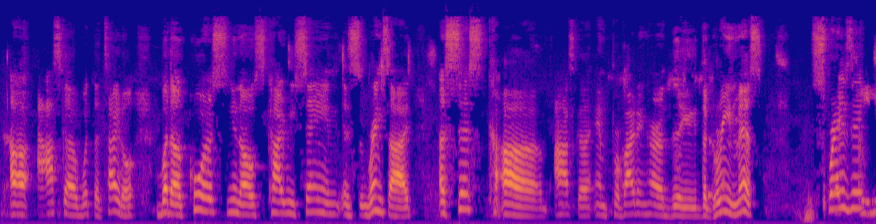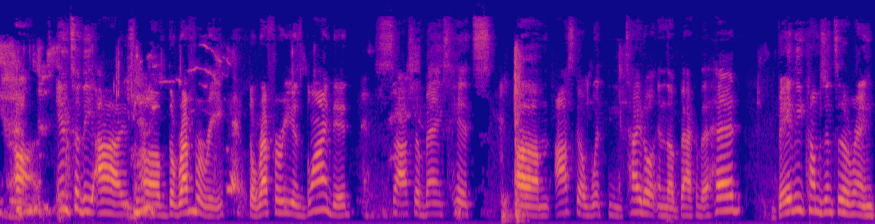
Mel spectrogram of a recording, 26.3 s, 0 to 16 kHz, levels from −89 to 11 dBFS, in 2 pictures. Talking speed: 130 wpm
